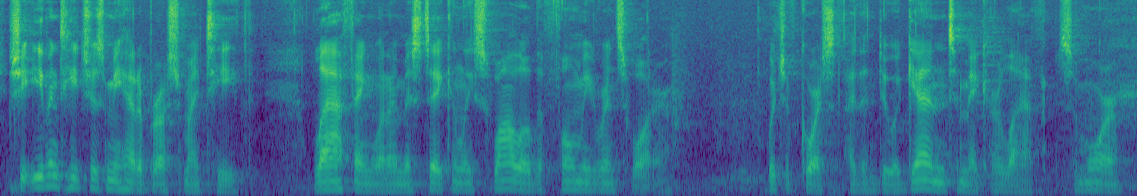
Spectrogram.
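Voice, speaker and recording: A lowish, slightly bright voice belongs to an American writer in his fifties, who reads his scripted first-person essay before a live audience in a small theater. He tells it in a measured manner, acting out family dialogue, with room noise and ambience in the background.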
